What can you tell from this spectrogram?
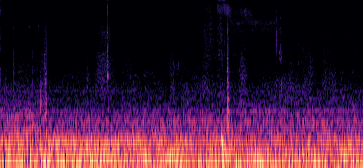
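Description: Steady low rumble throughout. Over it, a few light clicks of a spinning rod and reel being handled, and a brief faint swish about four and a half seconds in as the rod is cast.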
